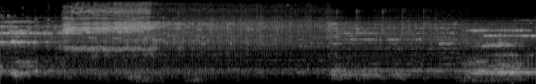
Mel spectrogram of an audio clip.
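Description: Video slot machine playing its electronic free-spins bonus music and reel sound effects, with a short noisy effect about a second in. The sound rises to a louder stretch near the end as a small line win comes up.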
